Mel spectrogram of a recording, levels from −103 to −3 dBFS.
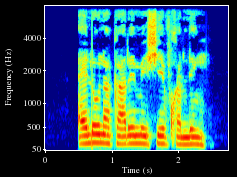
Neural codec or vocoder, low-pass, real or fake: none; 7.2 kHz; real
